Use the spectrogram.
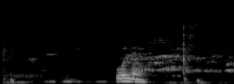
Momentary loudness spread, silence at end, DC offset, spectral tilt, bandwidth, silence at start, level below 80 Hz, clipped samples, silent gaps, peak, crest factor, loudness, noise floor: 23 LU; 0 s; under 0.1%; -8.5 dB/octave; 7.2 kHz; 0.05 s; -68 dBFS; under 0.1%; none; -16 dBFS; 20 dB; -35 LUFS; -56 dBFS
